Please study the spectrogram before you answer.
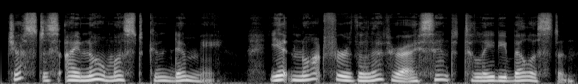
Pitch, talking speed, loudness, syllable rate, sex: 185 Hz, 155 wpm, -16 LUFS, 4.5 syllables/s, female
